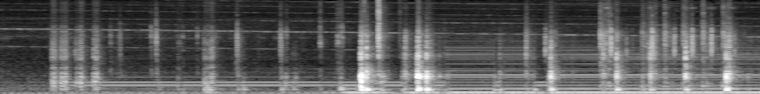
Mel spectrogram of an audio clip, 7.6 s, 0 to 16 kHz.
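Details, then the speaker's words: Arcade machine with a cheap 12 V car amplifier: steady low electrical hum under sharp clicks and handling noise; a dodgy connection not earthing is suspected, possibly the cheap amplifier, with a slight hum remaining when the amp is shut down. "Obviously we've got a dodgy connection somewhere and it's not being earth. That sounds like to me there's an earth."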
